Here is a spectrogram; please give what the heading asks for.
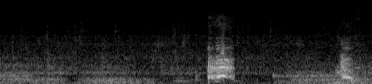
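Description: Two short dog barks, the first sharper and louder, the second softer about a second later, over a low steady background hum with no talking.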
